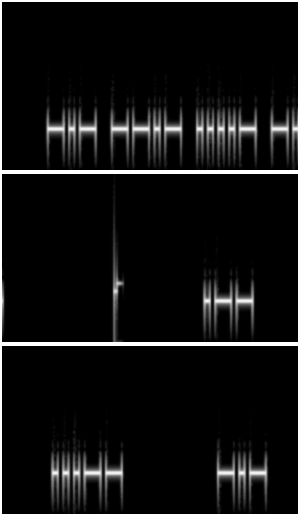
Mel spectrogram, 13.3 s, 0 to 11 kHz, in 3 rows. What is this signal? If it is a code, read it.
Morse code, heard as a keyed tone, about 15 wpm, spaced as for 8 wpm, 700 Hz. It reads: KQ4N W3K
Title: USA Call Signs - 4 Characters - 6x Character Spacing - 15wpm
